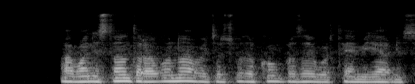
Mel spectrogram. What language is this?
Pashto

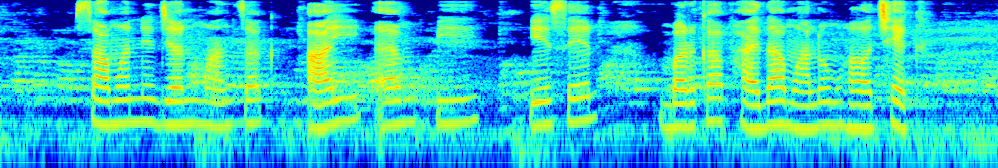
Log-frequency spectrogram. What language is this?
Magahi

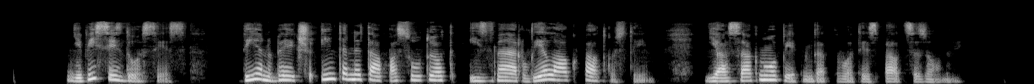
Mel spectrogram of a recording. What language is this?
Latvian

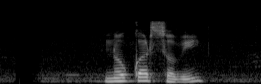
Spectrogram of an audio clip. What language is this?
Bangla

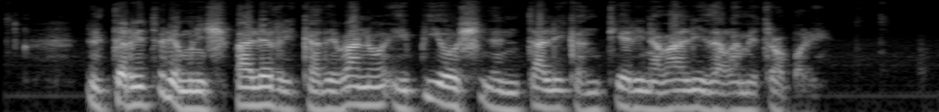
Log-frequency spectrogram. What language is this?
Italian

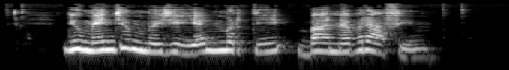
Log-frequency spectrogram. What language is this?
Catalan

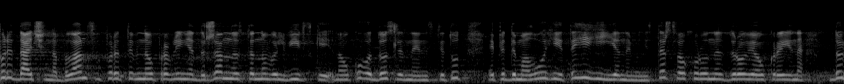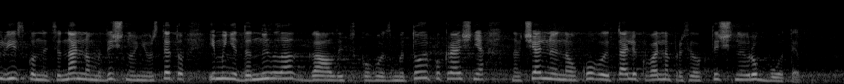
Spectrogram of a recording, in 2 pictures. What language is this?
Ukrainian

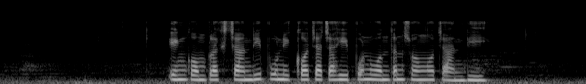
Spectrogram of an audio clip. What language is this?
Javanese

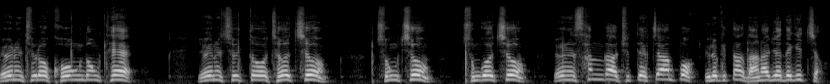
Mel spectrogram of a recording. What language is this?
Korean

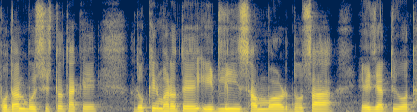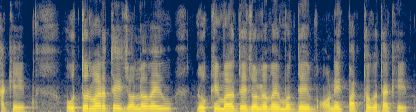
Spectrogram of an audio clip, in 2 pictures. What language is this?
Bangla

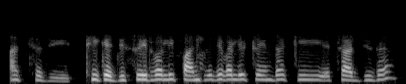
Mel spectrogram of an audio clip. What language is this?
Punjabi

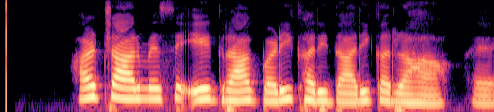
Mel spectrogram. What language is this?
Hindi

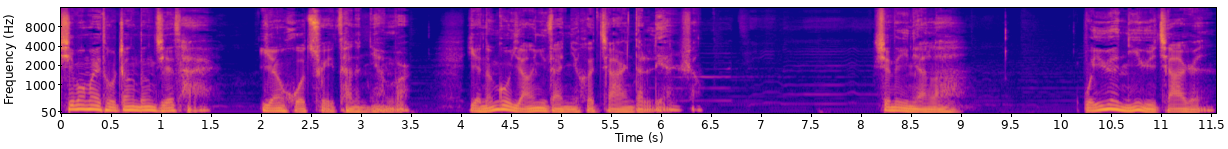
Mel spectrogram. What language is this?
Chinese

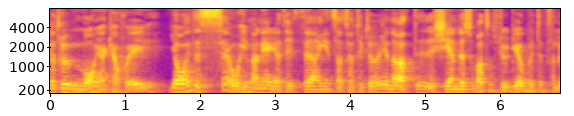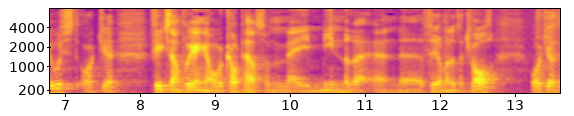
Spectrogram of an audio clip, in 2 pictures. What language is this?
Swedish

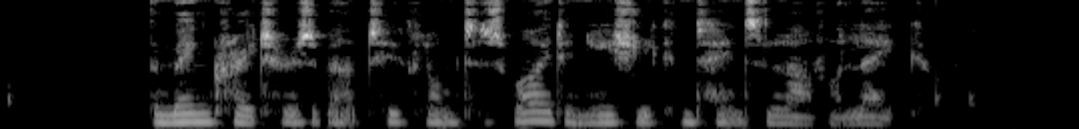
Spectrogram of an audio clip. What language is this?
English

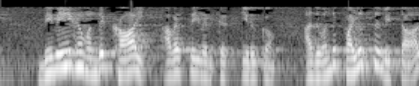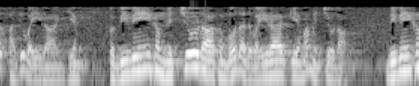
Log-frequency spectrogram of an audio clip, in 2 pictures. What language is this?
Tamil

